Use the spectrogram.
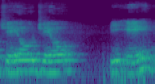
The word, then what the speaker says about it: jojoba: We're going to use jojoba oil, Jojoba, which is pronounced jojoba oil.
